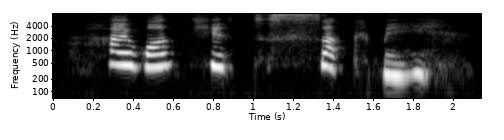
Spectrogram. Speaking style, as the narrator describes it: Aziraphale said, trying to keep his voice from shaking and failing

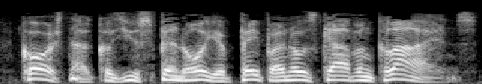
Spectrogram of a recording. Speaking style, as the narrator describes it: snapped

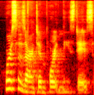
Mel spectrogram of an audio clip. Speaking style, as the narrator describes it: said Fred

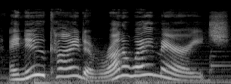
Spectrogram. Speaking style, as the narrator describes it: cried

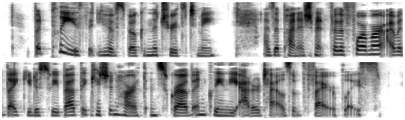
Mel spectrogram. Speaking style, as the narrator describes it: Winter said calmly

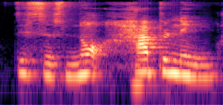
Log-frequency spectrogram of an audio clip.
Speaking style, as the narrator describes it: Grover mumbled

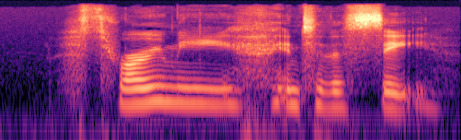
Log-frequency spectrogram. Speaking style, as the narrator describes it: Jonah said

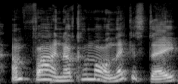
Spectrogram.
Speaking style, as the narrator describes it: Patty pleaded

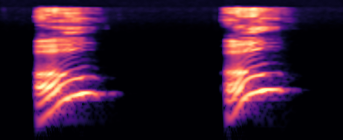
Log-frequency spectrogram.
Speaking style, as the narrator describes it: cried Timmy Willy

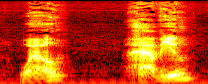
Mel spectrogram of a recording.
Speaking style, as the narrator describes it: insisted the voice, which was so raspy that it made you want to clear your own throat

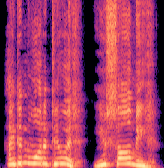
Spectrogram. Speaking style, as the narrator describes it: Marty wailed

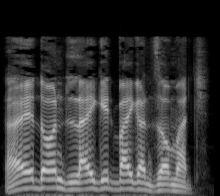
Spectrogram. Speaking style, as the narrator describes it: he sneered

